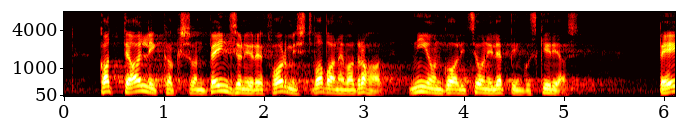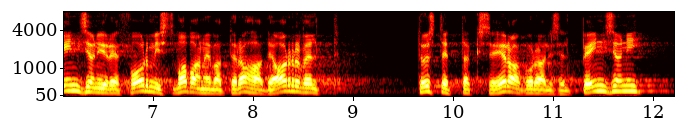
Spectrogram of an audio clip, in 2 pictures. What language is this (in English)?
Estonian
